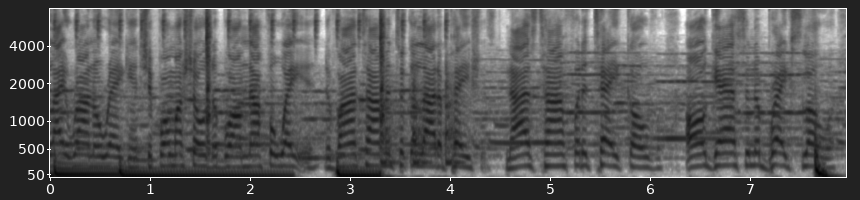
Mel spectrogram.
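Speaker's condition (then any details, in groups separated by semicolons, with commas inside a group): No condition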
